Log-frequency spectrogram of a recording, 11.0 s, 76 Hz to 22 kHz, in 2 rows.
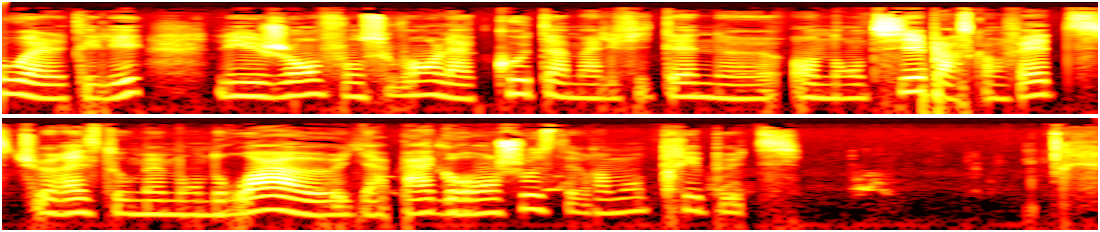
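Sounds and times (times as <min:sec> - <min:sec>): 
speech: 0:00.0 - 0:09.5, 0:10.7 - 0:10.9
low quiet hum: 0:00.0 - 0:10.9
faint dog barks: 0:07.3 - 0:10.0.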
